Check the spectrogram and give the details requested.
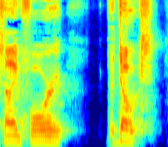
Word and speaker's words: Doak: But if you say Doke, you got to say it properly. How you say Doke? Doke! That's right. Doke. It's like someone just goosed you, just sat on something like that.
